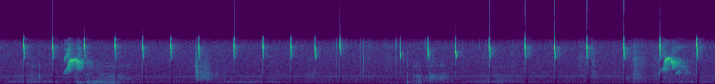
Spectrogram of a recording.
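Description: Cockatiel chick peeping from inside its cracked egg as it hatches: short high peeps at a steady rate of about two a second. A louder rising call cuts in about a second in and again near the end.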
